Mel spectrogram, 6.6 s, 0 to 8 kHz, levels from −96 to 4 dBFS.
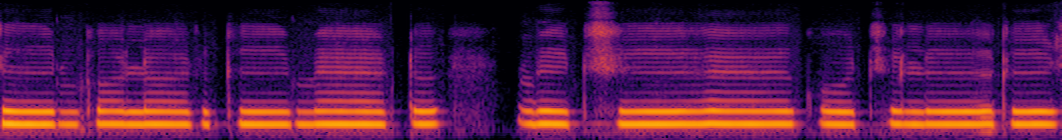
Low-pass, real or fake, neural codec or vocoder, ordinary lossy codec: none; real; none; none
